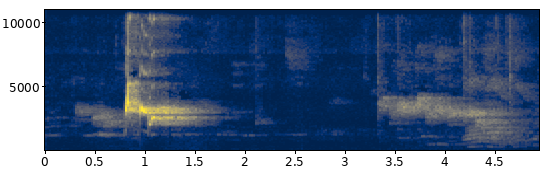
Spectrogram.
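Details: Red-whiskered bulbul in competitive singing, calling to its flock: a bright, warbled phrase that drops in pitch, then after a pause a softer, more scratchy phrase.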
